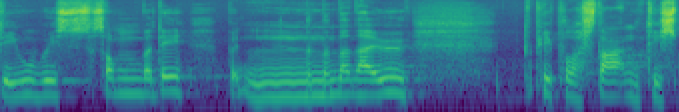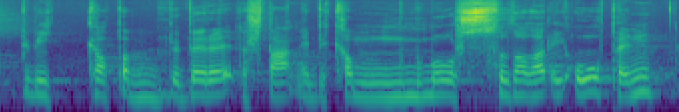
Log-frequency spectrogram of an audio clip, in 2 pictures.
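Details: Stuttering (stammering) in a male British Armed Forces serviceman who stammers.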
